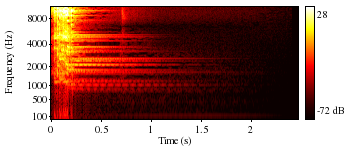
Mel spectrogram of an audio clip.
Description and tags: The sound of an egg slice cutter. I've 'played' an arpeggio on the strings of it. Recorded with an AKG C2000b.
kitchen, egg, slice, string, cutter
